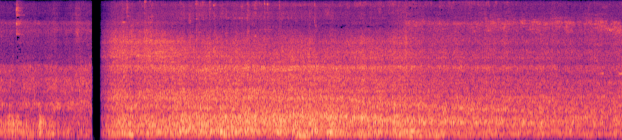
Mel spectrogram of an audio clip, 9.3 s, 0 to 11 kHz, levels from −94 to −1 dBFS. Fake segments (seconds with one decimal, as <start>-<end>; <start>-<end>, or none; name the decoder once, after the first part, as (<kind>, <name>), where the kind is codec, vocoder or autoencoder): 0.8-1.3 (codec, HILCodec)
